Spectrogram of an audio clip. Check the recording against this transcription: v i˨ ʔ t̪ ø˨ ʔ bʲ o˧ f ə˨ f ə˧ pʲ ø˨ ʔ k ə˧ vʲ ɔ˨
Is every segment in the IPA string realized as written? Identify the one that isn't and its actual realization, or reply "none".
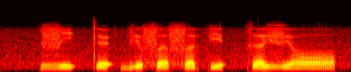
none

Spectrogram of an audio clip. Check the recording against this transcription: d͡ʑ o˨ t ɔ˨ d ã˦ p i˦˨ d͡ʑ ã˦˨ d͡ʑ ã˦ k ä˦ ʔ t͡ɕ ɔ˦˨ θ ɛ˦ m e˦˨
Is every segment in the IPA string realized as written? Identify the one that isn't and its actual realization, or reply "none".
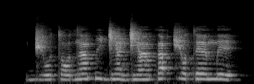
θ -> t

